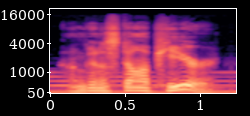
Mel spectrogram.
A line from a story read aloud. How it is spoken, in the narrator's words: answered the boy called Shivers, in a very forlorn tone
